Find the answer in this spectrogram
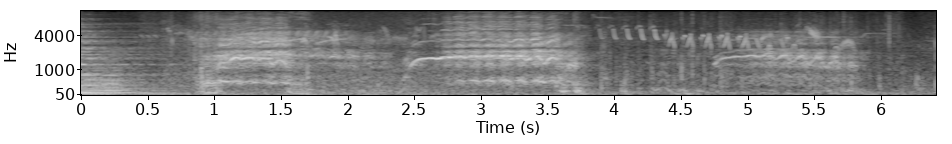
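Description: A horse whinnying three times in a row, the middle call the loudest.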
